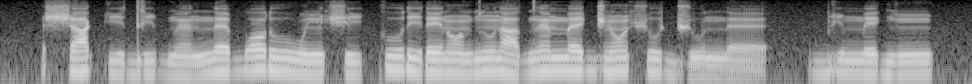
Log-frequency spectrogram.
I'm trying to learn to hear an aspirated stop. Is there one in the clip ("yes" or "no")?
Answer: no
